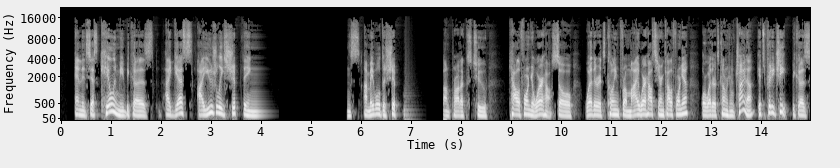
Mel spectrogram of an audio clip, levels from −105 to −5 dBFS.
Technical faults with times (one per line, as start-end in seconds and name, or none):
3.85-5.75 call audio freeze
6.87-7.67 long network dropout
11.28-14.87 jitter buffer speed-up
